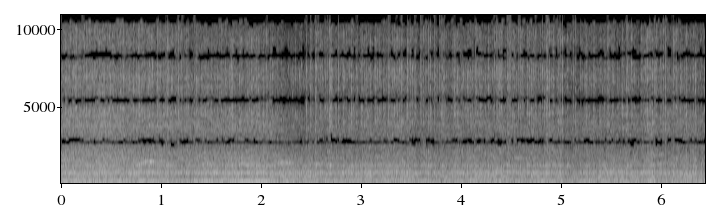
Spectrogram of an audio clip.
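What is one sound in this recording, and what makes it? A pulling tractor's engine roars under load in a large echoing arena.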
